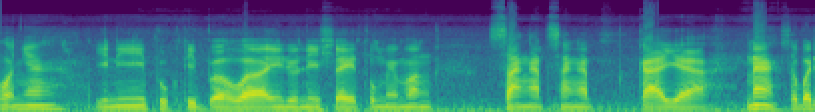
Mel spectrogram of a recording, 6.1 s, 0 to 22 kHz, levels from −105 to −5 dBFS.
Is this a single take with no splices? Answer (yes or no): yes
